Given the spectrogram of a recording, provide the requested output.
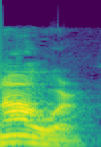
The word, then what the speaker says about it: hour: sound house but an hour here a the H is silent you see so you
